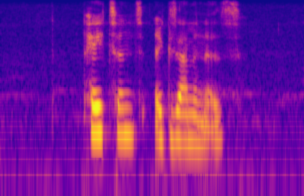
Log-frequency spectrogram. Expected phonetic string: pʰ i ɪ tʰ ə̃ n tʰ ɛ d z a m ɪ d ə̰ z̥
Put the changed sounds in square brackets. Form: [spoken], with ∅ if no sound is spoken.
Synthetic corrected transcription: pʰ [e] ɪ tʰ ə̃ n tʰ ɛ [ɡ] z a m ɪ [n] ə̰ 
